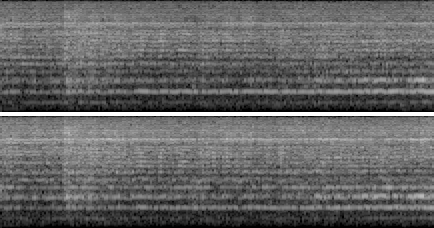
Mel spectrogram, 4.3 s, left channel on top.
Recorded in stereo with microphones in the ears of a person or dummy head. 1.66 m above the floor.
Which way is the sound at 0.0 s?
20° right (ahead or behind).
